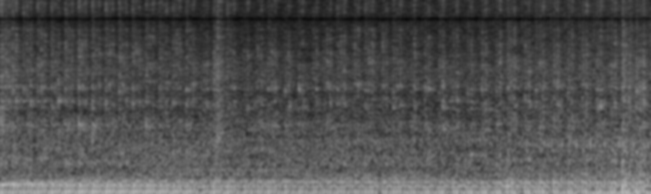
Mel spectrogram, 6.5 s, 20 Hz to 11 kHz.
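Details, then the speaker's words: Allis Chalmers WD45 tractor engine idling before a compression test, warming up; runs better with choke pulled. Uneven, lumpy idle with a dropped beat: misfire at idle, owner thinks cylinder 4 (end nearest radiator) is not firing; cause not confirmed. "I am gonna fix the side that's not firing, which is this farthest end down closer to the radiator, which I think is number 4, cylinder number 4."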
